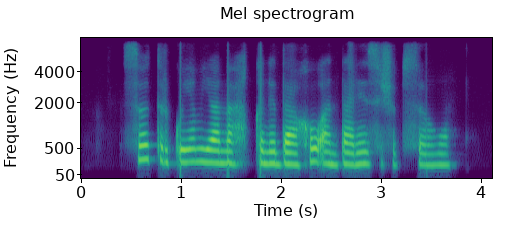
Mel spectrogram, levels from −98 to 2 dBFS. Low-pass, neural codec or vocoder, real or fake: 7.2 kHz; codec, 24 kHz, 0.9 kbps, WavTokenizer, large speech release; fake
